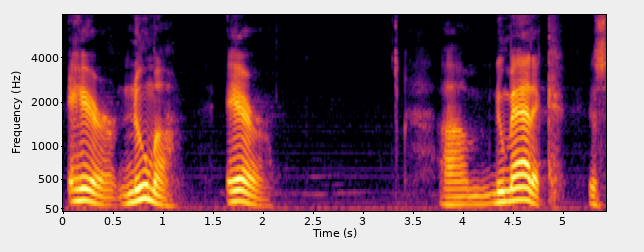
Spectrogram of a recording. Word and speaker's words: pneuma: The Greek word there is pneuma. It's spelled P-N-E-U-M-A, pneuma.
